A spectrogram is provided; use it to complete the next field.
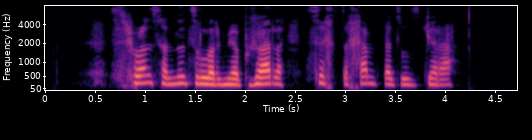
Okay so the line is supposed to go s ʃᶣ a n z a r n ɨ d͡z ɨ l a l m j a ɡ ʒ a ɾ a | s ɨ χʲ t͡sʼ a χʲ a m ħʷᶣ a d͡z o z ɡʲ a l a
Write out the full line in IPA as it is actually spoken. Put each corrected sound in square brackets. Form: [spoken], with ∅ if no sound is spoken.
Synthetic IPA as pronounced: s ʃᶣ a n [s] a [∅] n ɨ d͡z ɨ l a [r] m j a [b] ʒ a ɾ a | s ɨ χʲ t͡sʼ a χʲ a m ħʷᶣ a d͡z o z ɡʲ a [ɾ] a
